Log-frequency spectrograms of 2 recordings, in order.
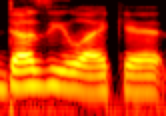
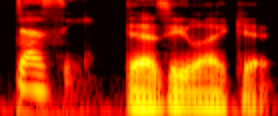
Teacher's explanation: That becomes does he like it. The h is basically gone or very very weak. The e sound from does links right into the vowel.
